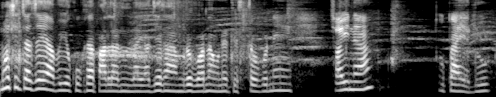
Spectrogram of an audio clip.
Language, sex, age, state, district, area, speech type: Nepali, female, 30-45, West Bengal, Jalpaiguri, rural, spontaneous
